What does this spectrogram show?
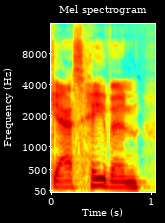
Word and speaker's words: Gas Haven: uh notes on amazon the service station is called gas haven which rhymes with wes craven okay i mean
